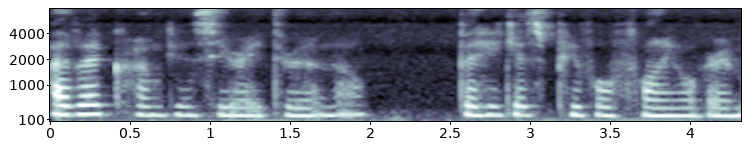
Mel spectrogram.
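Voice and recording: Someone reads a text aloud in a natural voice.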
